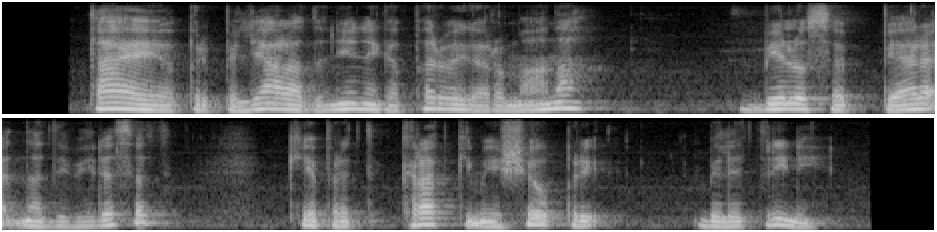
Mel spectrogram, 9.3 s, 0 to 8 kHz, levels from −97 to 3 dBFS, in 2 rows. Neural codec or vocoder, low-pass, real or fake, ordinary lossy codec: none; 7.2 kHz; real; none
